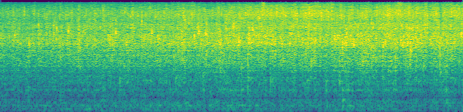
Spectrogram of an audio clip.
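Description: Onion, ginger and garlic sizzle steadily in a hot pan while being stirred for mushroom fried rice, a continuous dense frying hiss with no talking.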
